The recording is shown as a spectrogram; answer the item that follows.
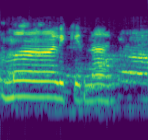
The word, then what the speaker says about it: Malikin Nas: Biasanya ibu mendengar anak-anak membaca Malikin Nas. Di huruf ma itu tidak panjang. Kita membacanya seperti biasa, Malikin Nas.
